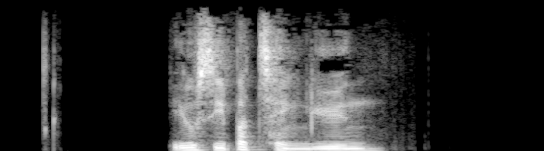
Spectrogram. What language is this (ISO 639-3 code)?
yue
